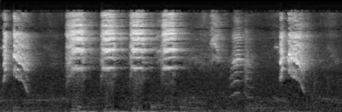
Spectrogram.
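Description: Alexandrine parakeet giving loud, harsh, raspy squawks in five or six bursts about a second apart, some opening and closing with a falling screech.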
